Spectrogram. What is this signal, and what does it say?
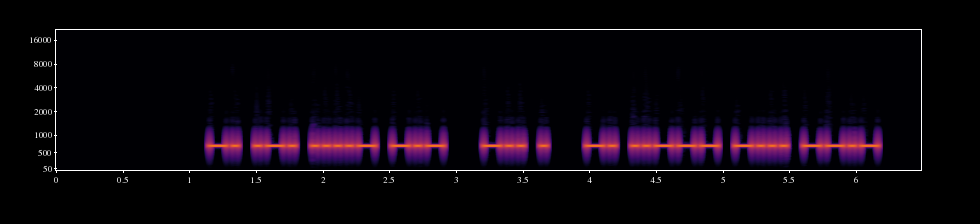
Morse code, heard as a keyed tone, about 28 wpm, 700 Hz. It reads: NR4K DE N2BQ
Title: USA Callsign DE Callsign - 4 Characters - 28wpm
